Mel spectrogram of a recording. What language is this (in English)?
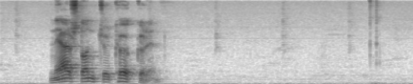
Faroese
